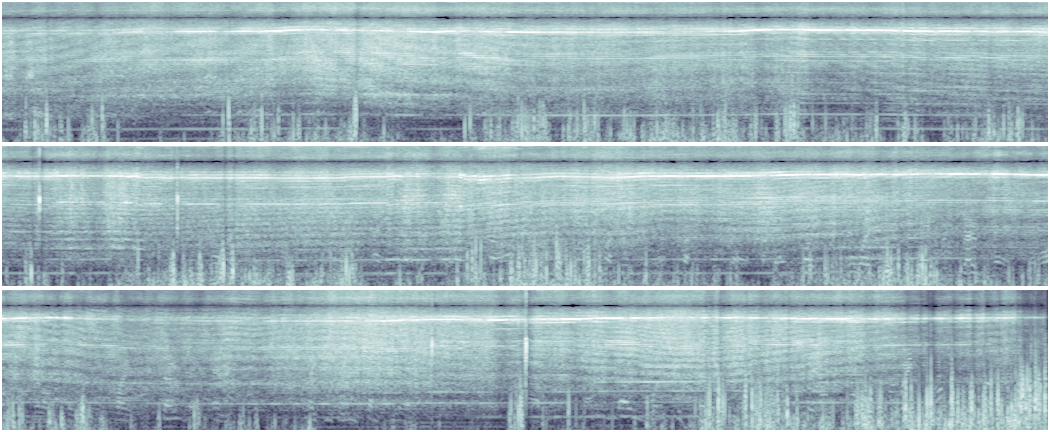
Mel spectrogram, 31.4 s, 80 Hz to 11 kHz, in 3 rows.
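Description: Align T-Rex 550 electric RC helicopter in flight: a high motor-and-gear whine over the steady chop of the rotor blades. Its pitch and loudness sweep up and down as it manoeuvres, with a brief dip in loudness a little past two-thirds of the way through.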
